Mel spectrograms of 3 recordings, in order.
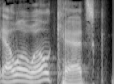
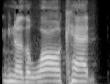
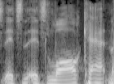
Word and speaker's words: lolcat: So, everyone kind of laughs about, the lolcat. Phenomenon. – I'm sorry. Did I say I said it wrong? It's lolcat, not LOL cats. – I say lolcat.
